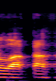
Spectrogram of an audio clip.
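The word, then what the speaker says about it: vakıf: Nah, jadi banyak yang terkecoh teman-teman yang belajar wakaf itu. Mm wakaf dalam bahasa Turki memang pakai V ya, tapi dibacanya tuh W. Jadi wakaf.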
